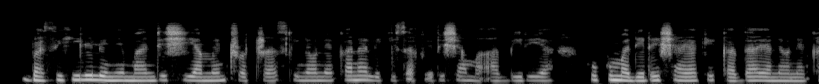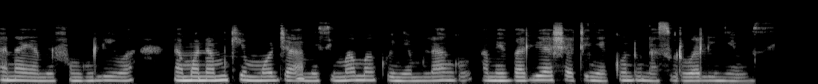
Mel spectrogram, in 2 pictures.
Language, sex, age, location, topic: Swahili, female, 25-35, Nairobi, government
